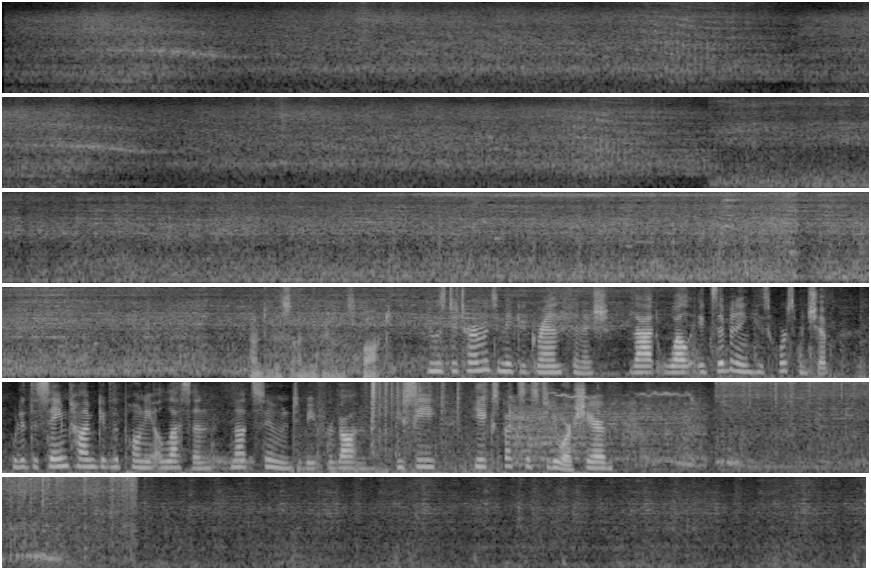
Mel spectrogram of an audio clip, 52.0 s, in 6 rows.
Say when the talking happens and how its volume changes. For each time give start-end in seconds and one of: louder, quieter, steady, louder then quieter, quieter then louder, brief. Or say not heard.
28.4-40.8 steady.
